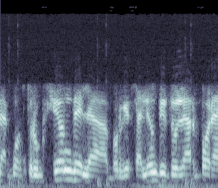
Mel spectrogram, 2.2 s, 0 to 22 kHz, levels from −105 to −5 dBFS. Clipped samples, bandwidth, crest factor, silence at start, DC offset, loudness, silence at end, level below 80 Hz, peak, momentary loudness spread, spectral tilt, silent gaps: under 0.1%; 4.5 kHz; 14 dB; 0 s; under 0.1%; -17 LUFS; 0 s; -48 dBFS; -4 dBFS; 7 LU; -6.5 dB/octave; none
